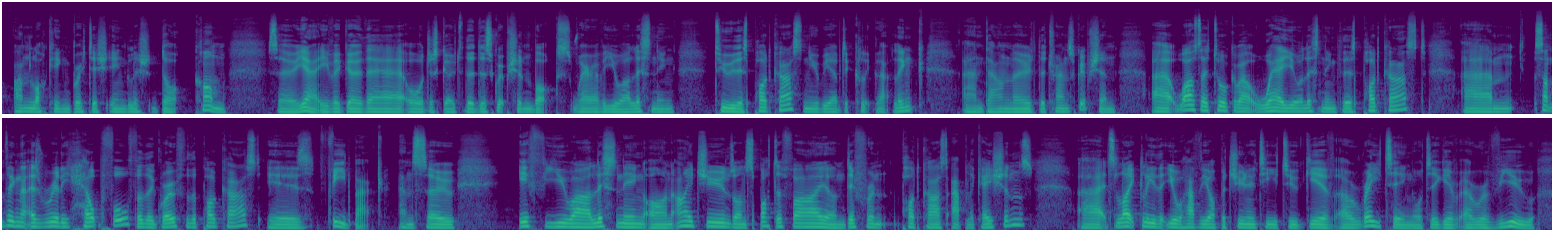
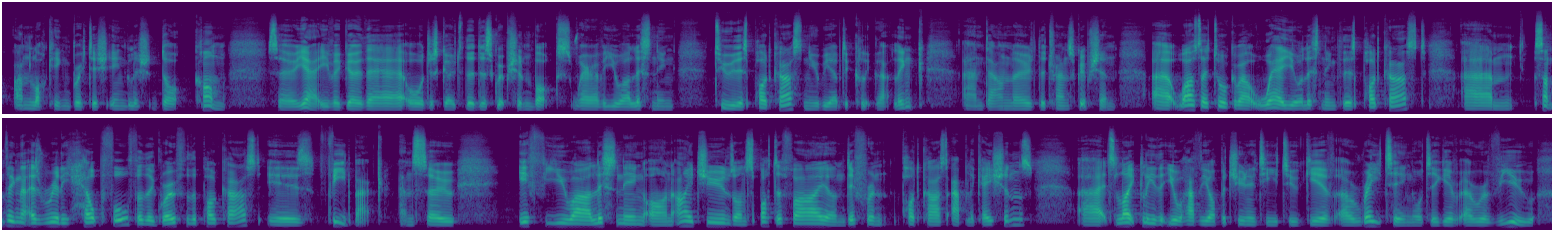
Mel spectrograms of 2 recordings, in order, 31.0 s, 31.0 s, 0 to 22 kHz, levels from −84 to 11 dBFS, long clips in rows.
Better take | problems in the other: first | thin; very; fading below 300 Hz

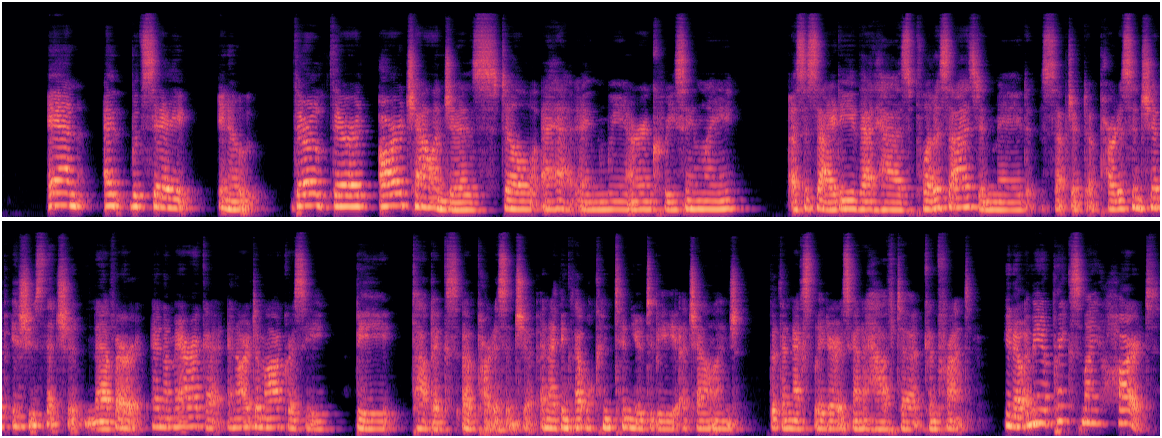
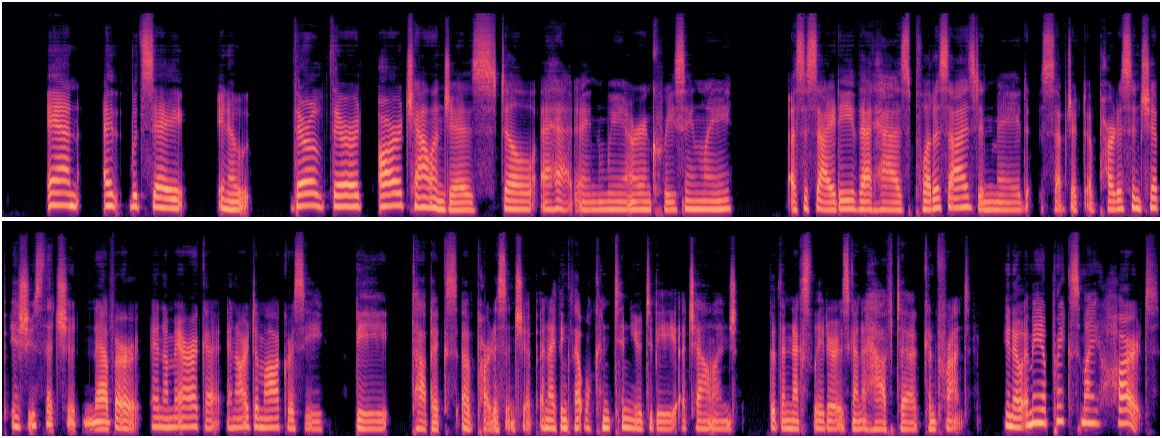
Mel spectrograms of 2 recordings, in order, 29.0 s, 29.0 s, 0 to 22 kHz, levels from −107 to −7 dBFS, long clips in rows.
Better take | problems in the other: second | off-mic speech; far // room echo; very slight; dies away in 0.3 s

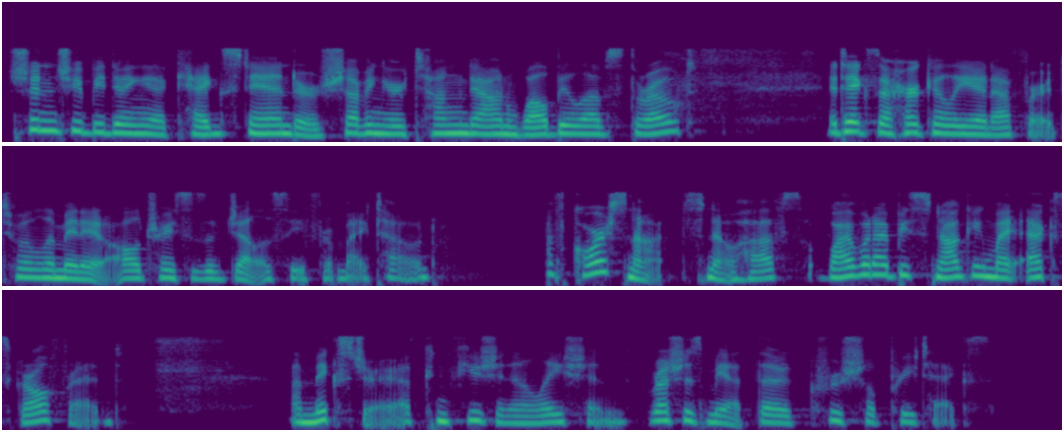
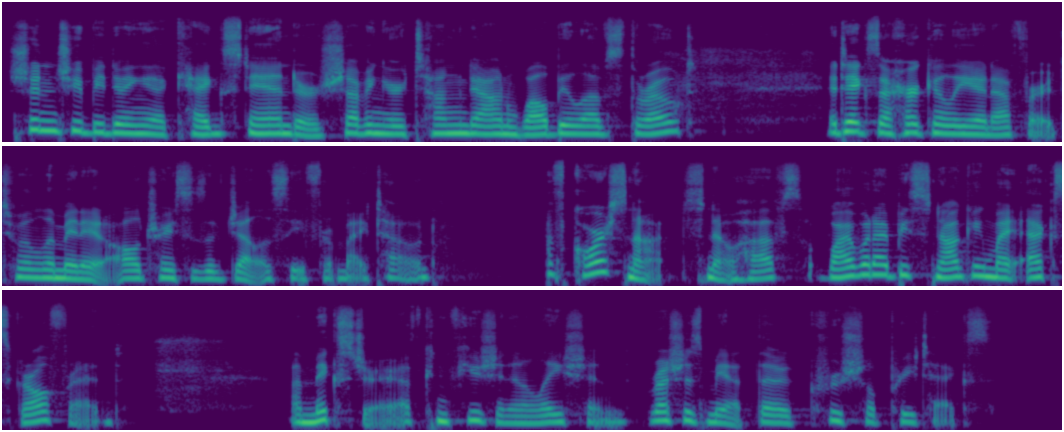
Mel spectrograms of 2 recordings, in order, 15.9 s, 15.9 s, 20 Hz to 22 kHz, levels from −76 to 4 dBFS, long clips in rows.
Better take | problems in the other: second | garbled, watery; slightly; nothing above 6.5 kHz

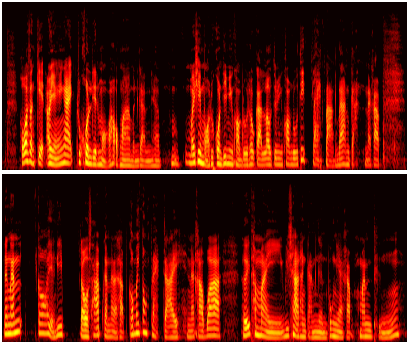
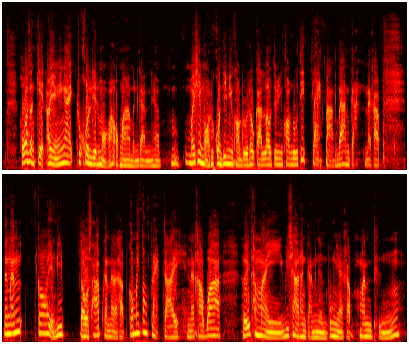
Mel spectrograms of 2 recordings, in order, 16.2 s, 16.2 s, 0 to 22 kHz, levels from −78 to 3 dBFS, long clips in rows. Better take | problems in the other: first | distortion; heavy; 7 dB below the speech

